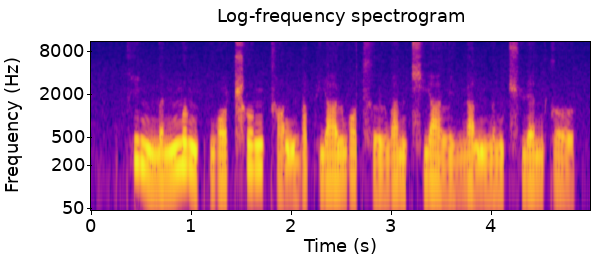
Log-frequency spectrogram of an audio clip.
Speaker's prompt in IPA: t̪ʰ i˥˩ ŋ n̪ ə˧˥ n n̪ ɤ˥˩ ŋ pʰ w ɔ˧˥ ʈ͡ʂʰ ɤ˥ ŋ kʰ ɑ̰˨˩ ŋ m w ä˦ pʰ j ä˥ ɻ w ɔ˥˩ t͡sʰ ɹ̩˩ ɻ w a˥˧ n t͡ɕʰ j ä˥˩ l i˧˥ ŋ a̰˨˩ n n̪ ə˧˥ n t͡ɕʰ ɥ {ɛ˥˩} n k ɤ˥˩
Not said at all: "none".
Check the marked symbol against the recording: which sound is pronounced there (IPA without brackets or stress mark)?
ɛ˥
